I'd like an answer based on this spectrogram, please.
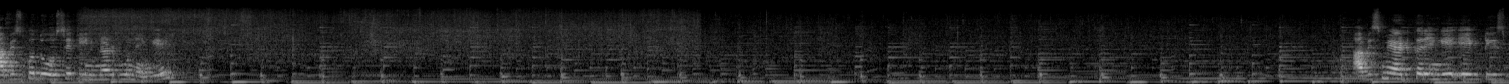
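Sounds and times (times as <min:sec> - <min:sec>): chicken sizzling in a frying pan: 0:00.0 - 0:15.0
soft background music: 0:00.0 - 0:15.0.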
